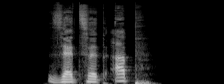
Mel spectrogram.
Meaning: second-person plural subjunctive I of absetzen
- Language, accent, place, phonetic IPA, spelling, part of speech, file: German, Germany, Berlin, [ˌz̥ɛt͡sət ˈap], setzet ab, verb, De-setzet ab.ogg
